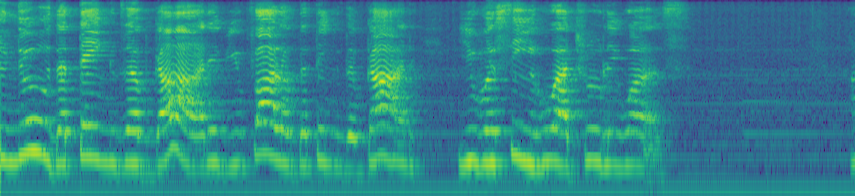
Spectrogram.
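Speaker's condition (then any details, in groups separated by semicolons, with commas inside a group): Spastic cerebral palsy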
